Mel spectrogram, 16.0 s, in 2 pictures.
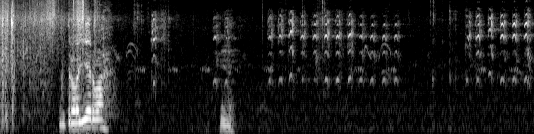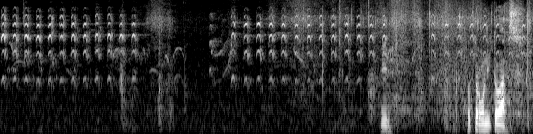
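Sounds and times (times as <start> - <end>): downward-sliding bird calls: 7.0 - 16.0.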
